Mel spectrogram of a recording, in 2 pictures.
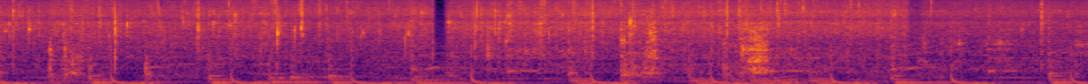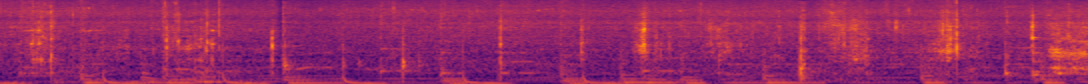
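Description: Sliced onion, garlic and cooked crabs sizzling in hot oil in a wok as they are stir-fried, with many short clicks and scrapes of the utensil and shells against the pan.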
